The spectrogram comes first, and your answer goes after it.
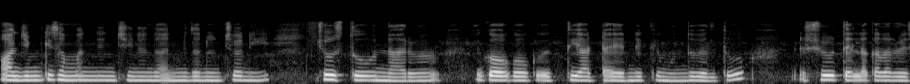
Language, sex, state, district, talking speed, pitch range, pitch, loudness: Telugu, female, Andhra Pradesh, Chittoor, 130 wpm, 180-200 Hz, 190 Hz, -16 LUFS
